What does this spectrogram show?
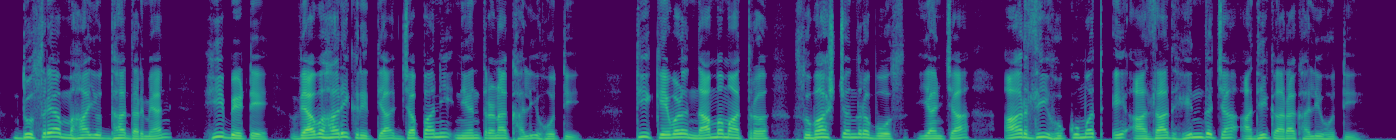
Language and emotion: Marathi, neutral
